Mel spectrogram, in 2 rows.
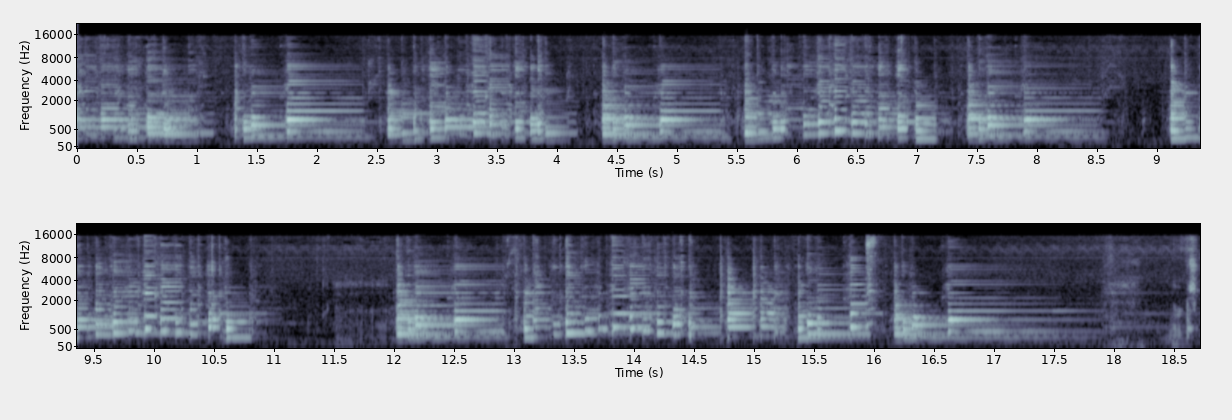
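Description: Five-string resonator banjo picking short melodic phrases from a B-flat major (G minor) pentatonic shape over a D9 chord. The phrases are separated by brief gaps, with a longer pause a little past the middle.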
